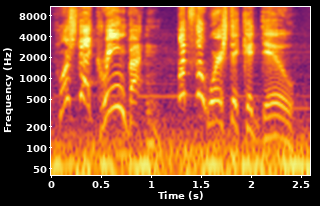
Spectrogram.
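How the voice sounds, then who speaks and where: A cartoonish character voice at a moderate pace over loud music in the background. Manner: excitable, impulsive.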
